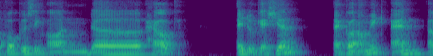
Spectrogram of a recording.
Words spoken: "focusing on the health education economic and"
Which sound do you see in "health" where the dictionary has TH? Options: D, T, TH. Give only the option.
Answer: T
